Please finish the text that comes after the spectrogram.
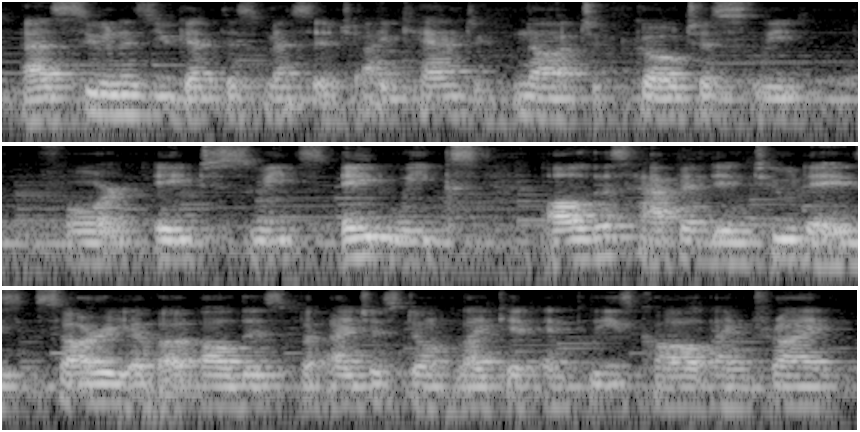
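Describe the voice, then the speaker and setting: A man reading a child's letter aloud in a halting way, stumbling and correcting himself. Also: mid-range voice, gravelly. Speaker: staff member reading aloud. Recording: distant roomy mic with guitar music. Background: guitar music.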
